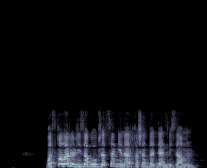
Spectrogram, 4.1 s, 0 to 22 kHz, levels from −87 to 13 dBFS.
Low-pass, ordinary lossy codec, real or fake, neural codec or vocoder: none; none; real; none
